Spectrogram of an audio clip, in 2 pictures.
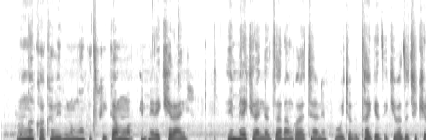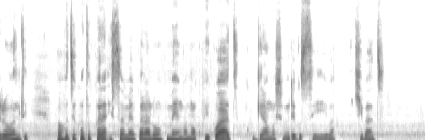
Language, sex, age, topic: Rundi, female, 25-35, education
